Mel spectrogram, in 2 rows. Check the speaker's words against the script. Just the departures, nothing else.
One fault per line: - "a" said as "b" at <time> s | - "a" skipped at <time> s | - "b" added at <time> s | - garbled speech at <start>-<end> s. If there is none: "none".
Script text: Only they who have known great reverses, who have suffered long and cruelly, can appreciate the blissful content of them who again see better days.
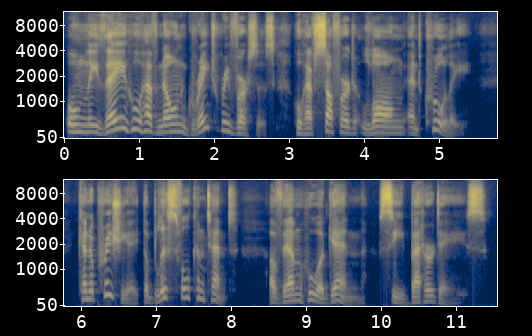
none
